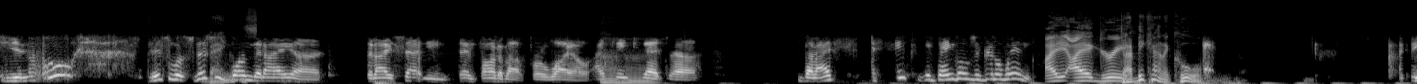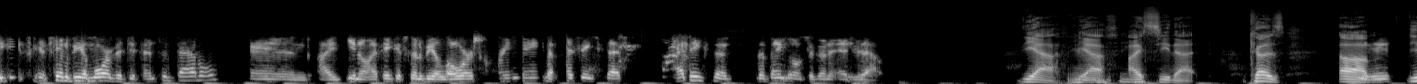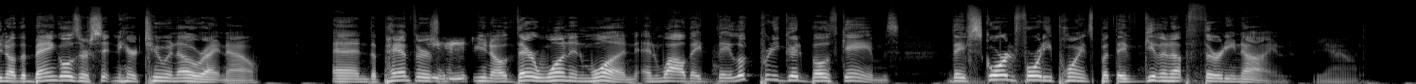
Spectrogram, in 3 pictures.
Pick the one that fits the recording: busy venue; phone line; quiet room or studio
phone line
